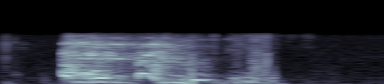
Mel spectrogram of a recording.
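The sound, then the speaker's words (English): A loud, harsh cough erupts after a brief pause, rasping and breathy for about a second before trailing off into quiet. No one speaks. “Hold on, I'm going to cough real quick.”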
